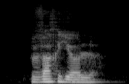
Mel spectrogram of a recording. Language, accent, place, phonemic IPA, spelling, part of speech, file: French, France, Paris, /va.ʁjɔl/, variole, noun, LL-Q150 (fra)-variole.wav
- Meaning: smallpox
